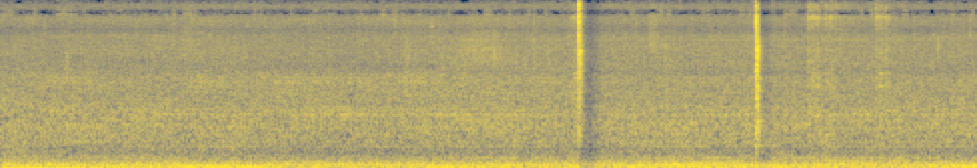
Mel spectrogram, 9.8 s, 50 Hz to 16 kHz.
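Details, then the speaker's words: 1971 Chevelle with a small-block that had already had a new starter fitted. Two sharp single clicks about two seconds apart with no cranking. The cause was later found to be the positive wire coming out of its connector to the battery, not the starter. "it just you just heard like little just like a click oh no no yep"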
